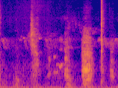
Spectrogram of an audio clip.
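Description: Domestic geese giving a few short, rough calls, the last one near the end the loudest.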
